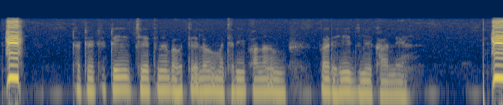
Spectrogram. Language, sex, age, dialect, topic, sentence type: Bhojpuri, male, 18-24, Northern, agriculture, statement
